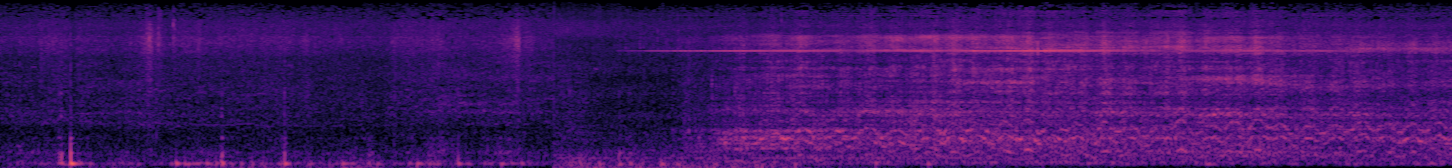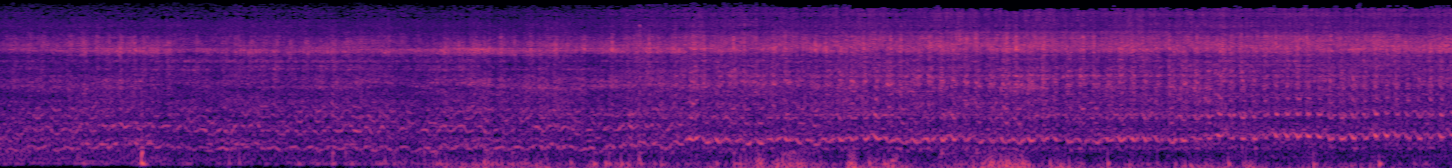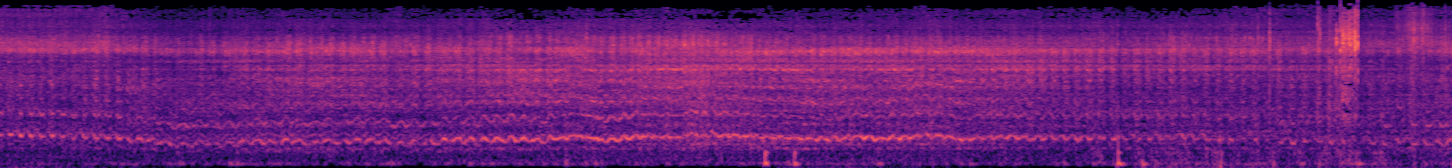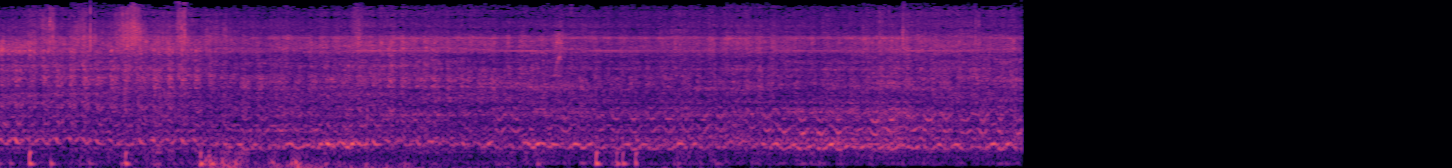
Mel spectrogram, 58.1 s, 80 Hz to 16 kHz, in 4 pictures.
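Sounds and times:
wind rumble on microphone: 0.0 - 12.4, 15.8 - 31.7, 35.7 - 39.4, 40.0 - 51.8
toy truck motor whining: 6.8 - 53.8.

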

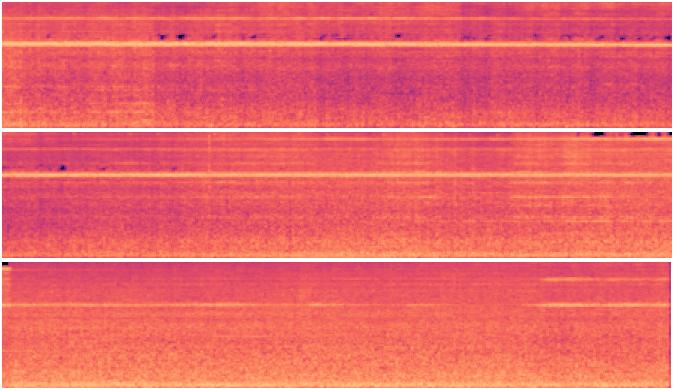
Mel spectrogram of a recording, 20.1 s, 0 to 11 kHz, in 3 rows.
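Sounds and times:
train wheels squealing: 0.0 - 18.0, 18.6 - 20.0
rumble of freight cars: 0.0 - 20.0.

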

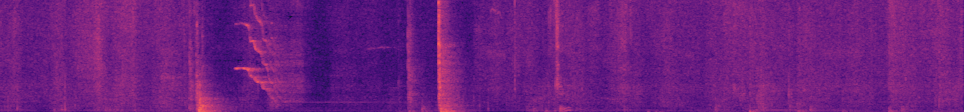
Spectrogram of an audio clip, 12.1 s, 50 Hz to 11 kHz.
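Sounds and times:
falling creak: 3.0 - 3.8.

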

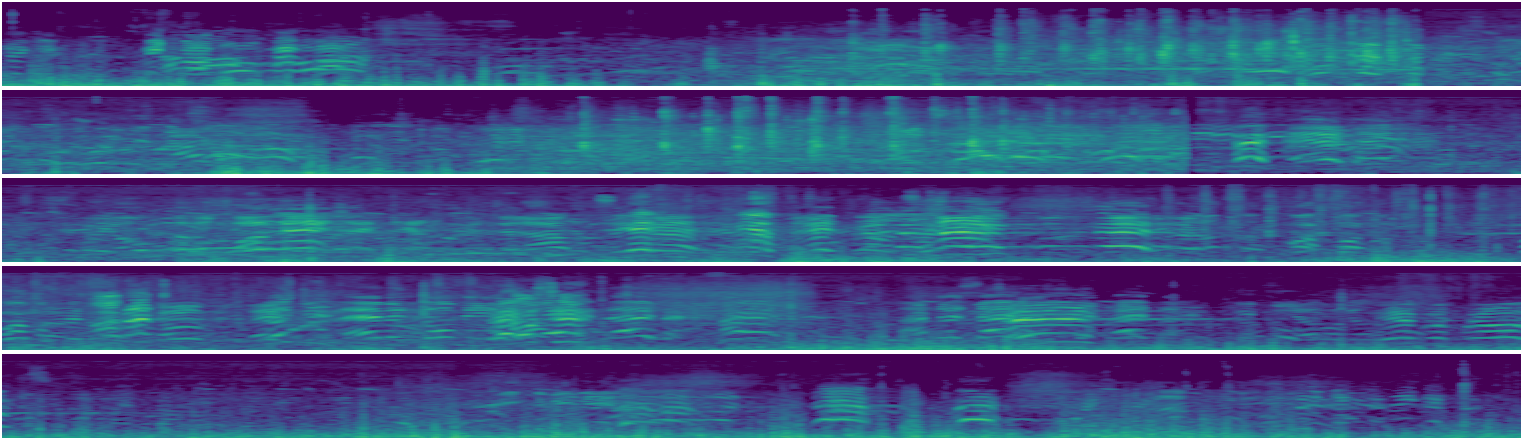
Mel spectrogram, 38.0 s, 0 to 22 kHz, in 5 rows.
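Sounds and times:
wind rumble on microphone: 0.0 - 10.4, 15.2 - 37.9
voices shouting: 2.5 - 22.0.

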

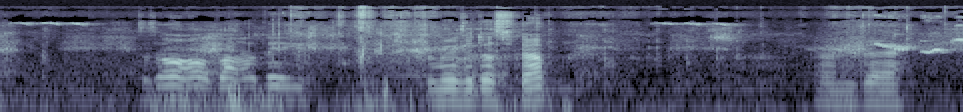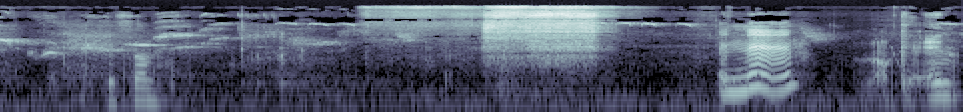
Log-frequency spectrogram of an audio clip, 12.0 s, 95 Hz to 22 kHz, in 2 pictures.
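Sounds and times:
air hissing from tyre valve: 8.3 - 10.1.

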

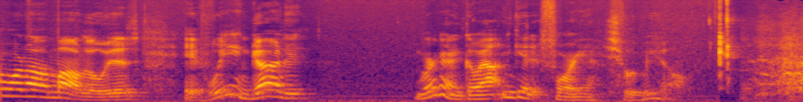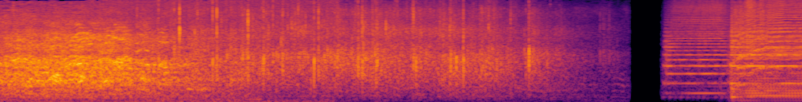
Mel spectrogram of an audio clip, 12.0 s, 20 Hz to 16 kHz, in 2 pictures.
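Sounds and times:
audience applause: 5.6 - 10.8.

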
